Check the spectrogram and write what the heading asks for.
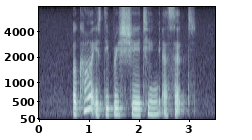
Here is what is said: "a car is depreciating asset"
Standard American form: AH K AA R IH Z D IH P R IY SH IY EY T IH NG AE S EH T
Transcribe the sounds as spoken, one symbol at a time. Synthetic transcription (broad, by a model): AH K AA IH S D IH P R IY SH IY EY T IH NG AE S EH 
